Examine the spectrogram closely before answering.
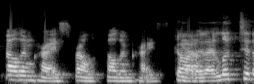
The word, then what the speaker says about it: Feldenkrais: Feldenkrais.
